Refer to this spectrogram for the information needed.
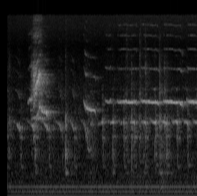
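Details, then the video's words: A Waterslager (Malinois) canary sings indoors: a rapid run of short chirps, then a long, steady high whistle over fast ticking notes, with a low electrical hum. "Chant canari malinois oiseaux, cante de canario malinois pájaros , singing waterslager canary birds"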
